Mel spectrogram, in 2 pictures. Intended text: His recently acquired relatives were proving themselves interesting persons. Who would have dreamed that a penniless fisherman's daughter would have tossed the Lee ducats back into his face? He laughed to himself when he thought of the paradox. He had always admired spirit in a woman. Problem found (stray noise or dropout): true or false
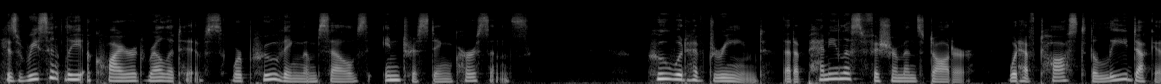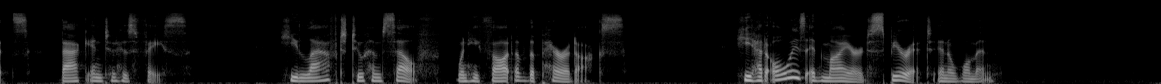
false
